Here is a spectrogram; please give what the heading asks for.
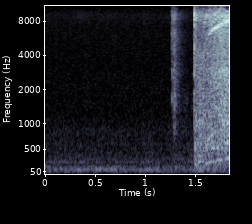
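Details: Hoover TurboPOWER 5000 canister vacuum from 2003, factory condition with new front and rear motor bearings, bags and filters removed; click then smooth rising whine during raw fan airflow test, healthy motor.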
